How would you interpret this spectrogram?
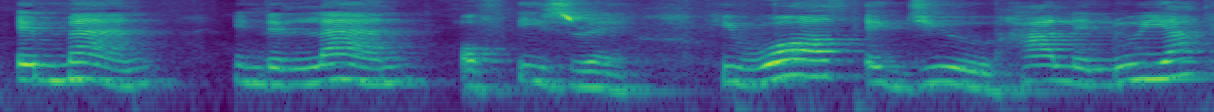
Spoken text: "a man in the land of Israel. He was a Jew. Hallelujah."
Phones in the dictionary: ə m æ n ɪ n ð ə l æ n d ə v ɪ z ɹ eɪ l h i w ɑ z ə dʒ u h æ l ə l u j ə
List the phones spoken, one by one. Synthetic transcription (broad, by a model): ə m æ n ɪ n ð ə l æ n d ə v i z ɹ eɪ l h i w ɑ z ə dʒ u h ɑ l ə l u j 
